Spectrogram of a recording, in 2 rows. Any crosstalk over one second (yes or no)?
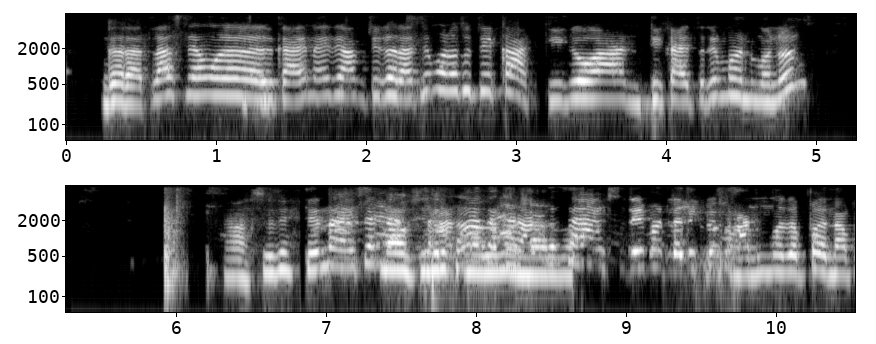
yes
